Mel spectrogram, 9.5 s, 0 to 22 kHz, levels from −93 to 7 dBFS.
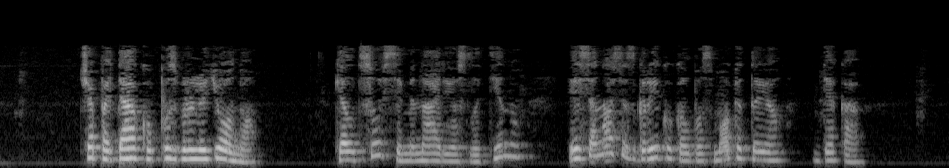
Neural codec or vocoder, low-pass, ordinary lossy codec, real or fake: none; 7.2 kHz; AAC, 32 kbps; real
